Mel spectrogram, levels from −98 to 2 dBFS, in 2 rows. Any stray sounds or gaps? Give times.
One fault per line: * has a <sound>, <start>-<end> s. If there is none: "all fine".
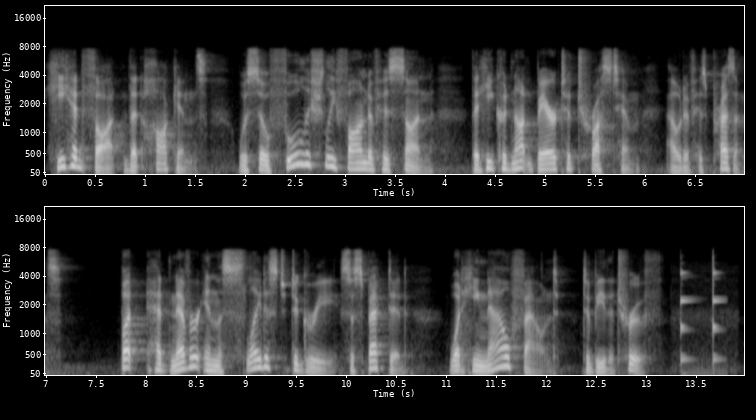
* has a tap, 13.4-13.8 s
